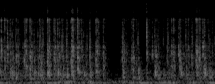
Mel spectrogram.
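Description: Fingers type on a Maxi Switch rubber dome keyboard with slider: a quick, continuous patter of soft, muted keystrokes, close up, with one brief pause midway.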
